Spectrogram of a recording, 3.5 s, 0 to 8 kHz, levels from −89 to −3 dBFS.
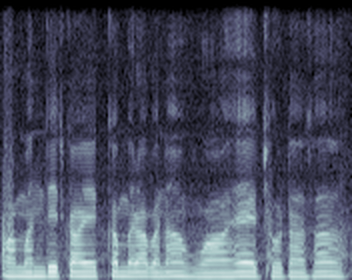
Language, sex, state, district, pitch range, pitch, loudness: Hindi, male, Uttar Pradesh, Lalitpur, 125-130 Hz, 130 Hz, -17 LUFS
